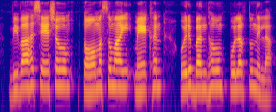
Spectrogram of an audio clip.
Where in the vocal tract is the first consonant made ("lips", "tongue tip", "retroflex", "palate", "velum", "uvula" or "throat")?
lips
